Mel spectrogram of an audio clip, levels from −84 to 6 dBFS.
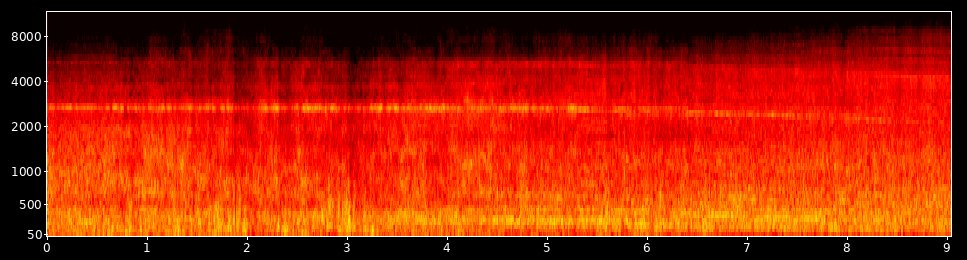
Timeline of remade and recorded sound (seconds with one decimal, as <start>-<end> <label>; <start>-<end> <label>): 0.0-0.7 recorded; 0.7-5.3 remade; 5.3-5.7 recorded; 5.7-6.4 remade; 6.4-7.6 recorded; 7.6-8.1 remade; 8.1-9.0 recorded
